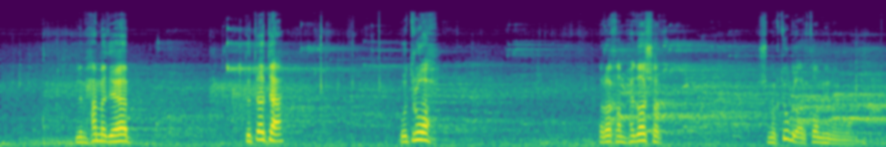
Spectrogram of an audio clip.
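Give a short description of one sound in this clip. Young men shout short calls across an echoing indoor hall.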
